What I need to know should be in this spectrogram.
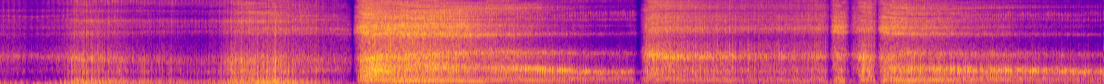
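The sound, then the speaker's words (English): A puppeteer vocalizes the stage tiger Richard Parker, producing rough, breathy growls and snarls in several sustained bursts with brief pauses, fairly loud, with no speech. “But human vocal cords and chest cavities don't deliver the menacing resonance of a real tiger's roars.”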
